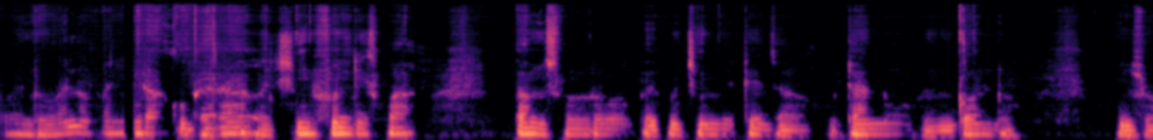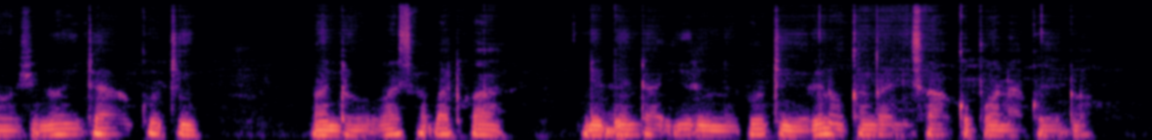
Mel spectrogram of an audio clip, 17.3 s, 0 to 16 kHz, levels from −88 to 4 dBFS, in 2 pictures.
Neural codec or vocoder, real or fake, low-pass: codec, 44.1 kHz, 7.8 kbps, Pupu-Codec; fake; 14.4 kHz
